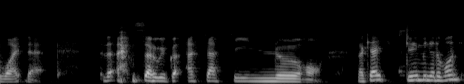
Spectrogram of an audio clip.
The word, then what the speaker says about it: assassineront: Yeah, you change the pronunciation of it. You don't say assassineront. You say Aaron is a handsome boy in the white there. So we've got assassineront.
